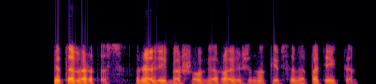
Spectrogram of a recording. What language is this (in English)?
Lithuanian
